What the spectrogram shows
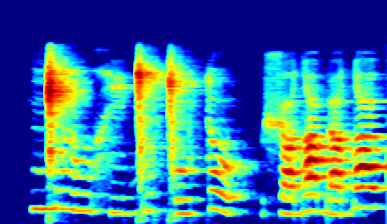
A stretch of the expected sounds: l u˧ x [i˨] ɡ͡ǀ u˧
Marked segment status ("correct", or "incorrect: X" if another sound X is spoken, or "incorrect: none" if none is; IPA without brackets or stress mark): correct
